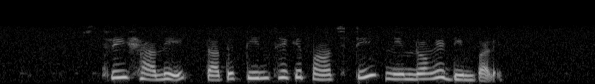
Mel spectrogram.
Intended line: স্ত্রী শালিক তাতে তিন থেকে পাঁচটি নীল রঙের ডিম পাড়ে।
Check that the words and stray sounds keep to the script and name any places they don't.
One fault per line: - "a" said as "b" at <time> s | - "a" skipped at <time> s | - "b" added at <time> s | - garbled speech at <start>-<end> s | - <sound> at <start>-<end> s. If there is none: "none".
none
